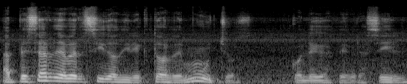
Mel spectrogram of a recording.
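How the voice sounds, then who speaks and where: A man with a fairly low voice presents a lecture. He speaks deliberately and didactically, returning to key phrases to stress them. There is faint noise behind him. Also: lively intonation, darkish tone. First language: Spanish. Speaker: university lecturer.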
